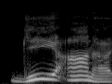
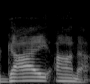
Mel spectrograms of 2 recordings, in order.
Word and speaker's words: Guyana: Sam, call me a pendant, but Guyana is pronounced Guyana, just like it's spelled, or alternatively like Guy Island or Guyana.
